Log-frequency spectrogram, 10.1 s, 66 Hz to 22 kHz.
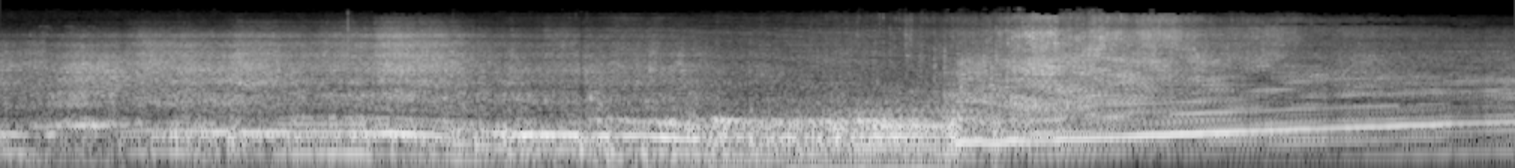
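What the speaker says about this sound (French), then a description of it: "Est-ce que vous avez déjà entendu rouler une De Tomaso Pantera des années 70?" A 1970s De Tomaso Pantera drives past with a loud, continuous V8 engine roar, the pitch rising and falling as it accelerates and shifts, sustained throughout without any talk.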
